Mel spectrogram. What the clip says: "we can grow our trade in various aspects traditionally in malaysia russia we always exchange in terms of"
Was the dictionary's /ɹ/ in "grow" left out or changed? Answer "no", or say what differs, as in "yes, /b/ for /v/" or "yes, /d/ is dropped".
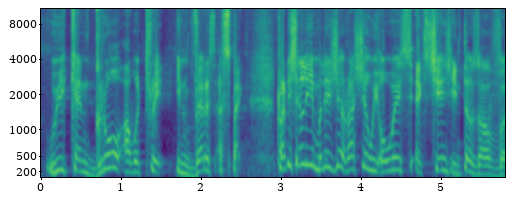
no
